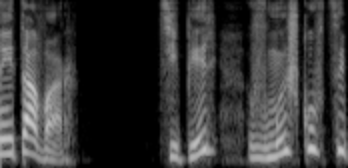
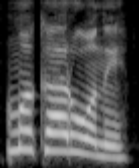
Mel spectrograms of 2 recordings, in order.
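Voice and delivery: higher, stretched-out proclamation; announcing; 5 semitones higher, 4 dB louder than usual. A narrator's reading. Cashier Sveta proclaims the product to customers, announcing. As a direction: proclaim it like a herald. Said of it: "возвестила Света".

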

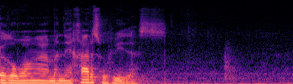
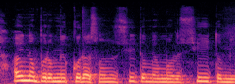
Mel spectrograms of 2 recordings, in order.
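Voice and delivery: higher cooing baby-talk, imitated; mock doting parent; 3 semitones higher, 4 dB quieter than usual. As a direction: coo it like an indulgent parent. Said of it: "como dicen ustedes". (mimos de padre consentidor, imitados)

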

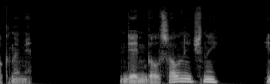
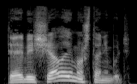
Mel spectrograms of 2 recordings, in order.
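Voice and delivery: louder, higher, pressing on ему; insistent repeat; 4 semitones higher, 6 dB louder than usual. A narrator's reading. Thomas repeating the question to Clotilde, insistent. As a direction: push the question again.

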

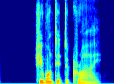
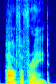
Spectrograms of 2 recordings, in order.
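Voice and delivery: ordinary delivery, nothing marked

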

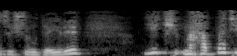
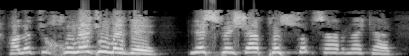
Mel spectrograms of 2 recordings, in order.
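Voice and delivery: higher, louder, indignant sermon voice; preaching at full force; 11 semitones higher, 11 dB louder than usual. Acted. Preacher lamenting to mourners, in a raised voice. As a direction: cry out against the injustice from the pulpit.

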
